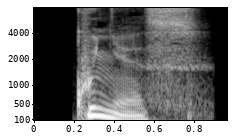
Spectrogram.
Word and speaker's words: conhece: The NH combination is pronounced like the middle of the word onion. Now you read number 9. – Conhece.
